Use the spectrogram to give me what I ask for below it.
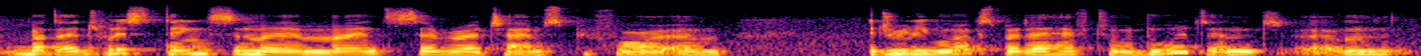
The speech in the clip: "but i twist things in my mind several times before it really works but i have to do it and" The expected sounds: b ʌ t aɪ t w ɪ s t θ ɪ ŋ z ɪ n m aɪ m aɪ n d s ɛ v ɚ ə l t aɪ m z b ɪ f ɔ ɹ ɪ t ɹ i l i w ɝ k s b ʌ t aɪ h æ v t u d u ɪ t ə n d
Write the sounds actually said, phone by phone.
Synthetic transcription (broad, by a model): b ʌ t aɪ t w ɪ s t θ ɪ ŋ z ɪ n m aɪ m aɪ n d s ɛ v ɚ ə l t aɪ m s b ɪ f ɔ ɹ ɪ t ɹ i l i w ɝ k s b ʌ t aɪ h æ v t u d u ɪ t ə n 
